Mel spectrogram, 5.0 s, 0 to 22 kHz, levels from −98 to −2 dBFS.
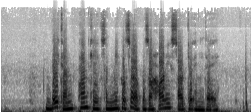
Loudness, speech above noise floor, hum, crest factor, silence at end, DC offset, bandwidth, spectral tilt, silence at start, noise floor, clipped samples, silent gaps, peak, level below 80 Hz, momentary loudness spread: -7 LUFS; 24 dB; none; 8 dB; 0 s; under 0.1%; 14.5 kHz; -6.5 dB/octave; 0.05 s; -30 dBFS; 0.8%; none; 0 dBFS; -26 dBFS; 5 LU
